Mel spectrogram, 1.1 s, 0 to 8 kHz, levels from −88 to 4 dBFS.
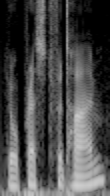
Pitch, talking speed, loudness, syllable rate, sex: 110 Hz, 220 wpm, -19 LUFS, 6.2 syllables/s, male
